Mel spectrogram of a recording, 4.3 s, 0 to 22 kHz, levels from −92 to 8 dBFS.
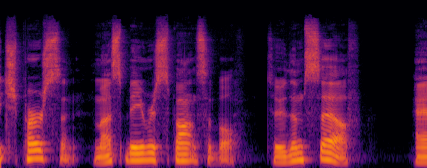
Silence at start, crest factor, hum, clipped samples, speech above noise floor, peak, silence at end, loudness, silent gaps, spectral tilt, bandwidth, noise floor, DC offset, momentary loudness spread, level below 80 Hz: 0 s; 16 dB; none; under 0.1%; 53 dB; -6 dBFS; 0 s; -22 LUFS; none; -5 dB/octave; 15 kHz; -75 dBFS; under 0.1%; 12 LU; -62 dBFS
